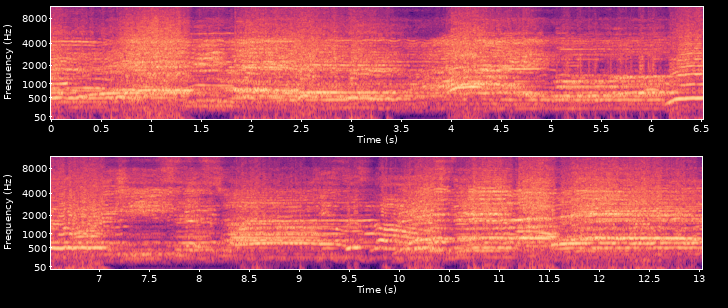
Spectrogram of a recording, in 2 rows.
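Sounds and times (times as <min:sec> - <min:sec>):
congregation singing: 0:00.0 - 0:13.0.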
